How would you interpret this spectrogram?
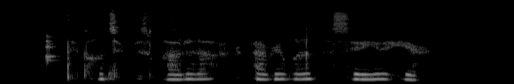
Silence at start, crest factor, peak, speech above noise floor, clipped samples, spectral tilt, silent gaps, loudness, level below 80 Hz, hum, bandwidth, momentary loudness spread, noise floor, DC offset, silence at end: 0.45 s; 18 dB; -26 dBFS; over 49 dB; under 0.1%; -3 dB/octave; none; -42 LUFS; -90 dBFS; none; 13.5 kHz; 11 LU; under -90 dBFS; under 0.1%; 0.85 s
